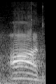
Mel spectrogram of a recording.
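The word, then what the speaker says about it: hour: तो इसमें आप इसको हावर नहीं पढ़ते, इसको क्या पढ़ते हैं, एन आर। एच जो है आपका वो साइलेंट है, तो जब एच साइलेंट है तो एच को पढ़ा नहीं जाता, बोला नहीं जाता, तो आप इसको ओ पढ़ते हैं।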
